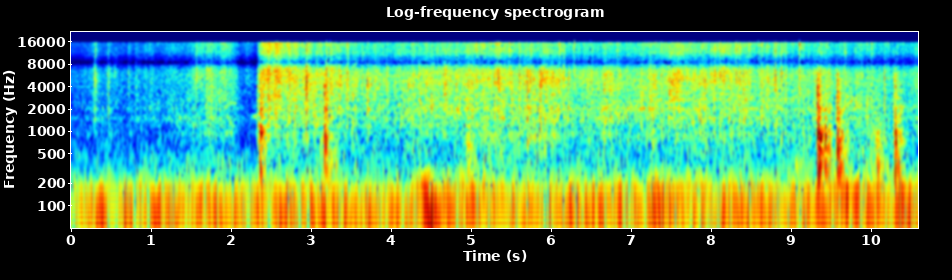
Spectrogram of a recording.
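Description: Jowar chilla sizzling on a hot tawa. About two seconds in it is flipped onto the pan and the sizzle jumps louder and holds steady, with a few short taps of the silicone spatula near the end.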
